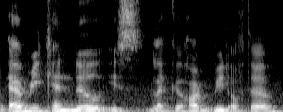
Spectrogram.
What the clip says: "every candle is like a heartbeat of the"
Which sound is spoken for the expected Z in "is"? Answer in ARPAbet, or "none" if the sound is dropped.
S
